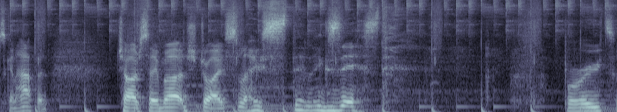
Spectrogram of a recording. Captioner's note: laughs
